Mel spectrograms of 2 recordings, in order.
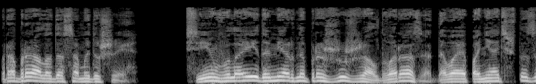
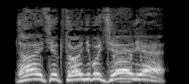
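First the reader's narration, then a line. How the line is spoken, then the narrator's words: Interpreter shouting in Alvish. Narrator (Russian): кричал на альвийском переводчик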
